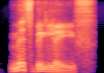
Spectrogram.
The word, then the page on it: misbelief: British English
